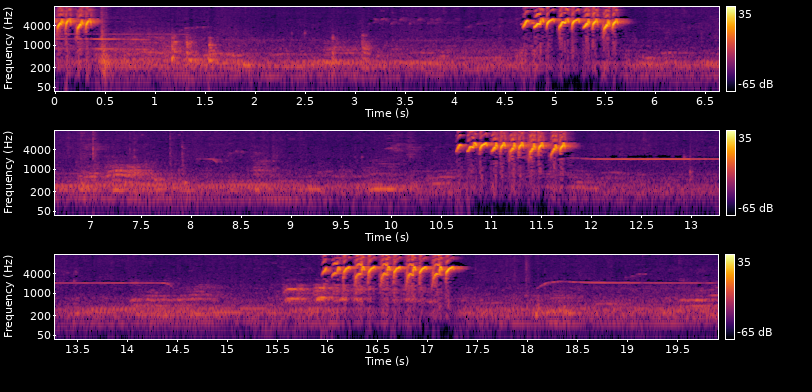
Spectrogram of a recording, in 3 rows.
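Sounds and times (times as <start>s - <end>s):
songbird singing: 0.0s - 19.9s
faint low murmur: 0.5s - 4.9s, 5.7s - 10.9s, 11.6s - 16.4s, 17.3s - 19.9s
long high whistle: 11.8s - 14.4s, 18.2s - 19.9s.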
